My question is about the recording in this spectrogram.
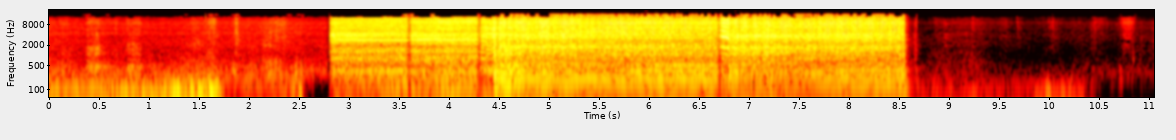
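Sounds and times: cordless drill whining: 2.8 - 8.7.

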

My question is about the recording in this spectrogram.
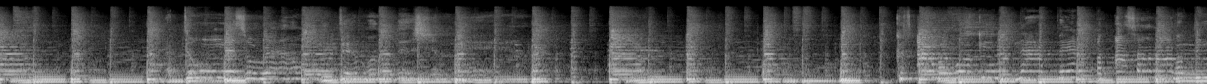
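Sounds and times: live rock band playing: 0.0 - 12.0.

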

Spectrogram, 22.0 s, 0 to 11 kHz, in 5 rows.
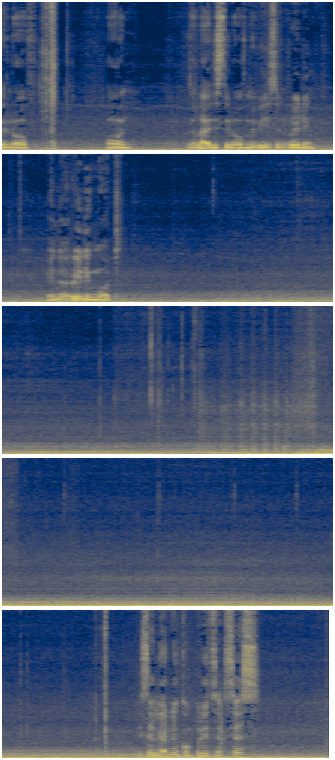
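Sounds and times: vehicle engine running: 6.2 - 22.0.

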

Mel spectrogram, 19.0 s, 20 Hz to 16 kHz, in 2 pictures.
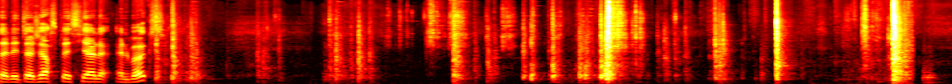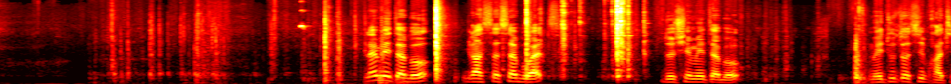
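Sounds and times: plastic tool case clicks and knocks: 1.6 - 8.0.

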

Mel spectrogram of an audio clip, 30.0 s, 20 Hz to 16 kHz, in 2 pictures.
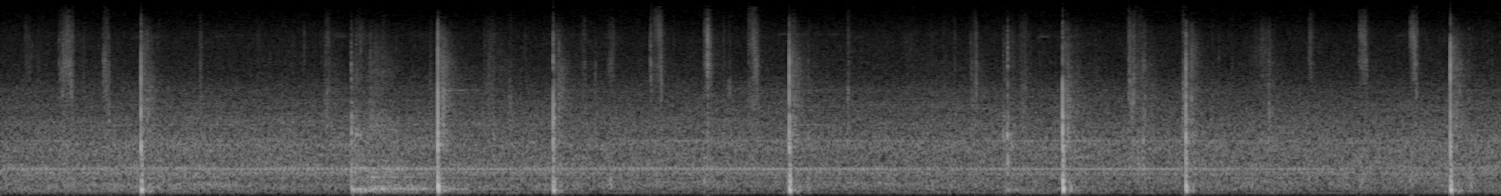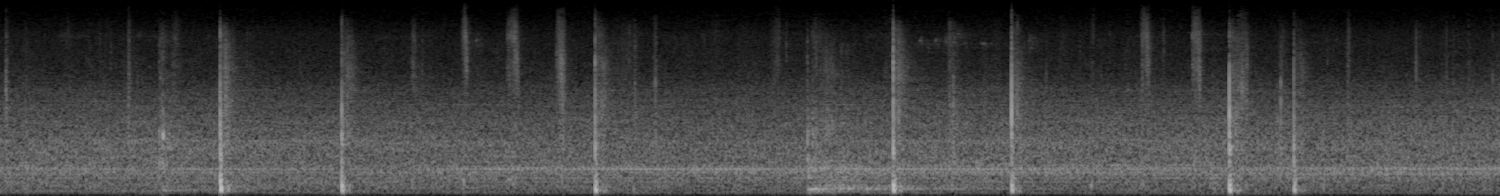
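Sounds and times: basketball bouncing on asphalt: 1.4 - 1.7, 3.5 - 4.8, 5.5 - 5.8, 7.9 - 8.2, 10.0 - 12.1, 14.5 - 14.7, 16.6 - 17.5, 18.4 - 18.7, 20.9 - 21.2, 23.0 - 25.3, 27.2 - 28.2.

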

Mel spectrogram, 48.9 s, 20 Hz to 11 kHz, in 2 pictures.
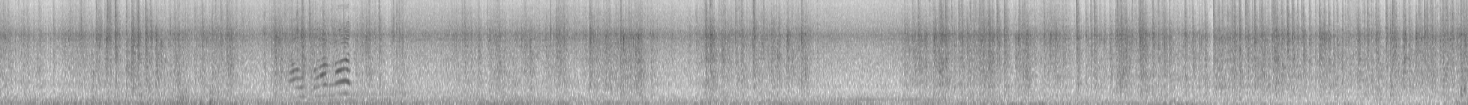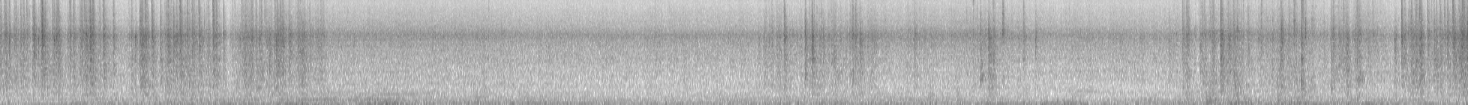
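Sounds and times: car engine and tyres on wet road: 0.0 - 48.9
heavy rain on a car: 0.0 - 48.9.

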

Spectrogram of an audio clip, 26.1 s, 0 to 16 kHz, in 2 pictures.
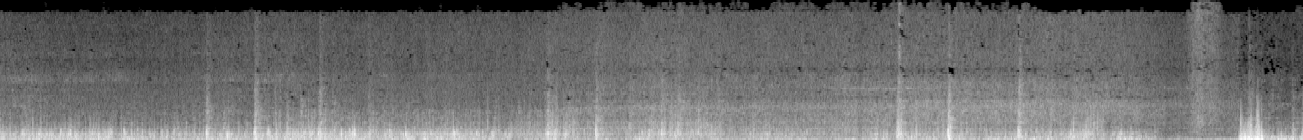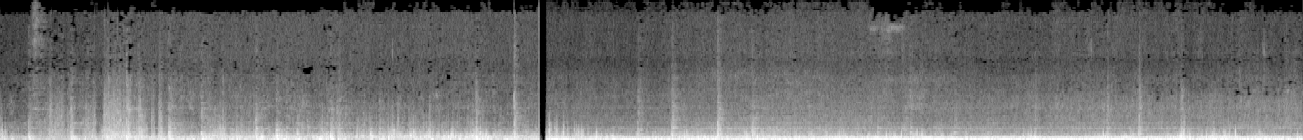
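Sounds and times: train wheels rumbling on rails: 0.0 - 26.0
wheels clacking over rail joints: 1.6 - 11.0, 12.6 - 18.4.

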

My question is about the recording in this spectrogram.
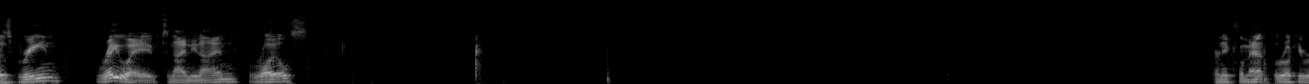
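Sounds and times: trading cards and wrappers rustling: 6.3 - 10.6.

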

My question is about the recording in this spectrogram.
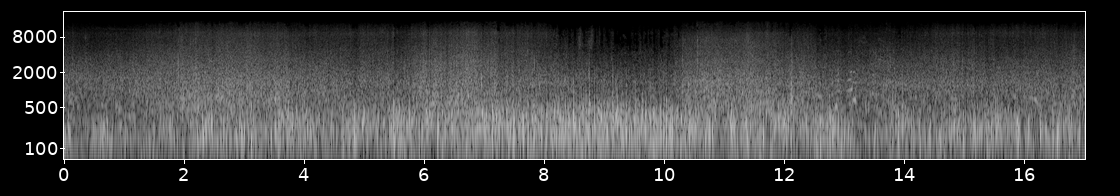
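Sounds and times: choppy sea water: 0.0 - 17.0
wind buffeting microphone: 0.0 - 17.0.

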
